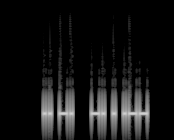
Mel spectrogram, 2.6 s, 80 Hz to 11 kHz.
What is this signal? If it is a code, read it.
Morse code, heard as a keyed tone, about 37 wpm, 700 Hz. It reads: IN NEW
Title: Speed-Racing - Sets of 2 Words 30wpm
